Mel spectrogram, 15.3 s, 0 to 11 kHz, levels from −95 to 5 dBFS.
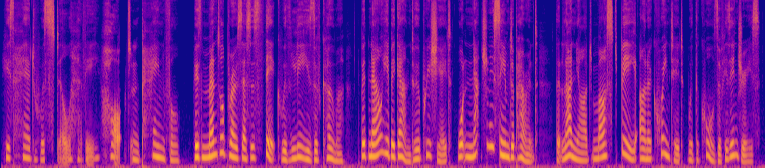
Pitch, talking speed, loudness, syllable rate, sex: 205 Hz, 145 wpm, -22 LUFS, 4.4 syllables/s, female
